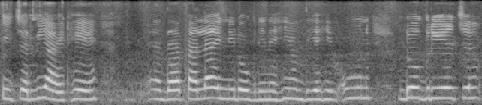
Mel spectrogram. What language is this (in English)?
Dogri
